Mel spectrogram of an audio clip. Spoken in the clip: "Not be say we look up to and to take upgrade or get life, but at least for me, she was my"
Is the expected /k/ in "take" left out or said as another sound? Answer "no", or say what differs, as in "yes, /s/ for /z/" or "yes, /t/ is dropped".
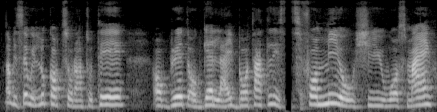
yes, /k/ is dropped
